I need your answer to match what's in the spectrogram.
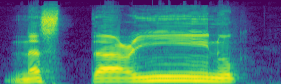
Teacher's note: نستعینک عین حلق کے بیچ والے حصے سے، اور اس کے بعد لفظ یا ہے اور عین کے نیچے زیر ہے، تو یہاں لفظ یا کو حروف مدہ میں شمار کیا جائے گا اور آواز کو تھوڑا کھینچا جائے گا۔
